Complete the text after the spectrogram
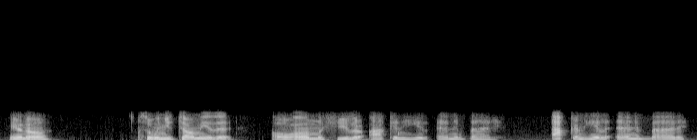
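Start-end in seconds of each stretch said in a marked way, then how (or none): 2.7-6.9 high, showy mock self-praise; mock boastful healer. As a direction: parody a smug healer bragging. Mocking self-proclaimed healer.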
